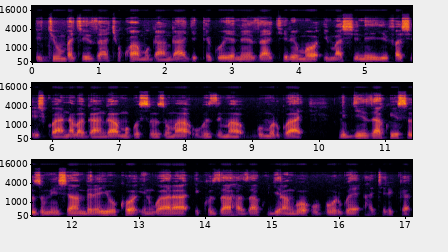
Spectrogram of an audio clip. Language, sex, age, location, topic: Kinyarwanda, female, 18-24, Huye, health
